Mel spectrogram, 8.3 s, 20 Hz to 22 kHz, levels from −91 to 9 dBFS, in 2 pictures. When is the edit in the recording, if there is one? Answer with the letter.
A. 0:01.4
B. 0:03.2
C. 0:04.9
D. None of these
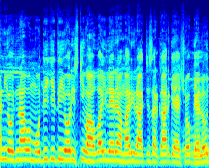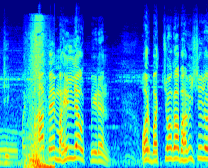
C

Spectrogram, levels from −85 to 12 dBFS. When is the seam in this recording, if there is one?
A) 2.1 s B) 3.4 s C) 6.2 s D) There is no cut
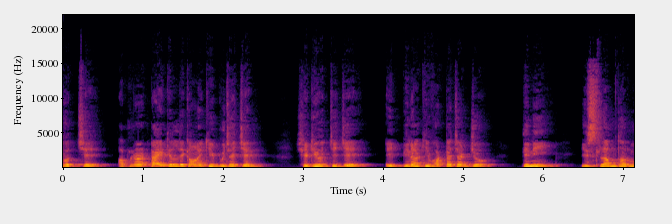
C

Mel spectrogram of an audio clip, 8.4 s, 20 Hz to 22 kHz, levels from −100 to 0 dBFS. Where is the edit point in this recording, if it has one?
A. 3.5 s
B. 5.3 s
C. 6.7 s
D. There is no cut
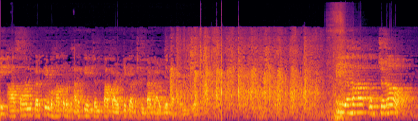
C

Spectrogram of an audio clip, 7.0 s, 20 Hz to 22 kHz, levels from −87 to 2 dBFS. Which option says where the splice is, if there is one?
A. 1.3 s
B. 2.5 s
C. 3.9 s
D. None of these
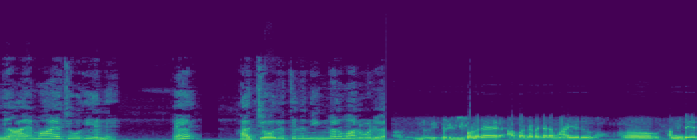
C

